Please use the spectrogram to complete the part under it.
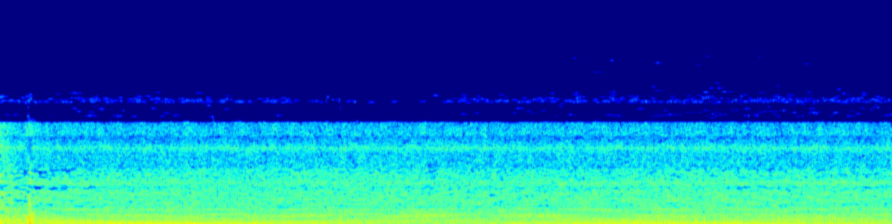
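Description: FBI and Army evacuation helicopters in flight give a steady, unbroken drone of engine and rotor noise, fairly faint and constant throughout, with no voices.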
